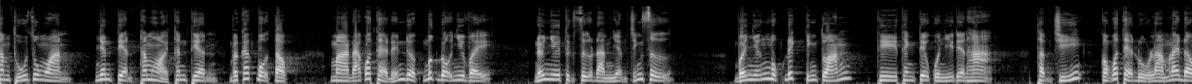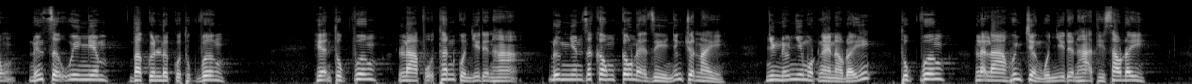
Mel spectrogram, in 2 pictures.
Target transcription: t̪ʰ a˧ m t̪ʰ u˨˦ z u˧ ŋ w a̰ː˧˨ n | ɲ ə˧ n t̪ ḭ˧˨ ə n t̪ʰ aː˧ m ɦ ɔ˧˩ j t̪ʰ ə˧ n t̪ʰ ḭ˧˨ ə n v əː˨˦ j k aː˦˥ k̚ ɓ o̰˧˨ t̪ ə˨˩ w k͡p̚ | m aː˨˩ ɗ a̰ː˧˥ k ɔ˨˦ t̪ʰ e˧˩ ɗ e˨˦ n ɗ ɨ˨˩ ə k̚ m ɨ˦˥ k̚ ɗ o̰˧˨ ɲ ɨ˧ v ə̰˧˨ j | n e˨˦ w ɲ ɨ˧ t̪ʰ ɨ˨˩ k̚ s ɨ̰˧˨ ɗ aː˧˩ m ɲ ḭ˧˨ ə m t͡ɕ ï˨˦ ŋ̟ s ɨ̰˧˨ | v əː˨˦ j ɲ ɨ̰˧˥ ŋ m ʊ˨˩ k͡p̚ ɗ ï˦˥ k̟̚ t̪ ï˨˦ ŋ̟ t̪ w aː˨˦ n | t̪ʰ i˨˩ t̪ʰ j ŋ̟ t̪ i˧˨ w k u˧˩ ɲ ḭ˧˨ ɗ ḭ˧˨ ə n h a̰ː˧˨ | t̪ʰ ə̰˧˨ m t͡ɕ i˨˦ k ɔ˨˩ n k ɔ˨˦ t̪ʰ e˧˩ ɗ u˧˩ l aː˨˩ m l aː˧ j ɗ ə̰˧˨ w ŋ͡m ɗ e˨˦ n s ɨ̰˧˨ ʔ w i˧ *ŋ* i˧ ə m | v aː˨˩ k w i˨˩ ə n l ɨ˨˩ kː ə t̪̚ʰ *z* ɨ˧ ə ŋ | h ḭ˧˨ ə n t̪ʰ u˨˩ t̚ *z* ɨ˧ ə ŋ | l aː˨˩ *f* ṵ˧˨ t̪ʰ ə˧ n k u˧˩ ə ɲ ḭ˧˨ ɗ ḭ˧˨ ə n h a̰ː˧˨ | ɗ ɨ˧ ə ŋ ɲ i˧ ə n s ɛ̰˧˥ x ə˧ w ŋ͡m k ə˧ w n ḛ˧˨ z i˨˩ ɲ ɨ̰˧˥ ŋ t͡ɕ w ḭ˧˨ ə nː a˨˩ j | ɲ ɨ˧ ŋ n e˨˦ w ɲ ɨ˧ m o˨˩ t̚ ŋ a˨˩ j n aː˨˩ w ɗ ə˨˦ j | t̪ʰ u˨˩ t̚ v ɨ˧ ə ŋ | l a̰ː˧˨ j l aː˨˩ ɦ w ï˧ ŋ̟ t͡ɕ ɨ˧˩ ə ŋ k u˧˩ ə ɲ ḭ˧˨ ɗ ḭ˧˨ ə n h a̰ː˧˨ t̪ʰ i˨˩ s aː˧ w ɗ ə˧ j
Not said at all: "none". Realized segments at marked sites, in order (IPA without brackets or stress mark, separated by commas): ŋ, v, v, f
